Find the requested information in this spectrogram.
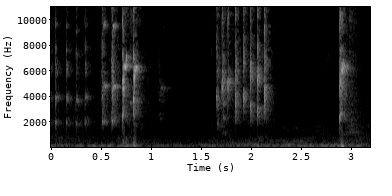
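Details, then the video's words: Blue lovebirds, a breeding pair, kept indoors: bursts of sharp, high chirping chatter in quick clusters, a pause, then another rapid run of squeaky notes and a final single sharp chirp, over a low steady hum. "Blue Love Birds Couple | Breeder Pair"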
